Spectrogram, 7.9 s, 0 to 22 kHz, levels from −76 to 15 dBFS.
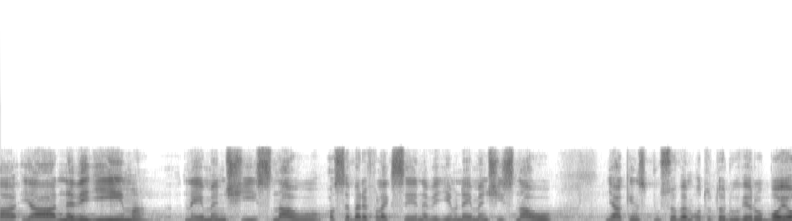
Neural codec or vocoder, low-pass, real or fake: none; 7.2 kHz; real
